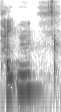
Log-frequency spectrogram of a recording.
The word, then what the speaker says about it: chitin: walls and chitin that's that word is not pronounced chitin it's brand-new pronounced Titan that is found in fungi cell walls this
